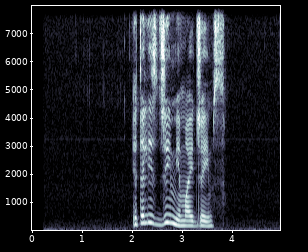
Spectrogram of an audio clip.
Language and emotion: Russian, neutral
